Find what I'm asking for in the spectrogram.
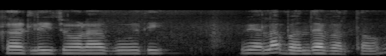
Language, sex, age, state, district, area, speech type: Kannada, female, 45-60, Karnataka, Gadag, rural, spontaneous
